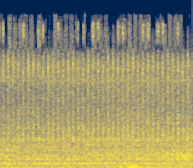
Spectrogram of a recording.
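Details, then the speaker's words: Used Honda Amaze petrol engine idling with hood open, no leaks: soft even idle with faint steady hum, no knocks or ticks; normal sound, no problems. "এইটো চাওক, petrol engine হয়, একদম normal sound, কোনো ধৰণৰ অসুবিধা নাই।"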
